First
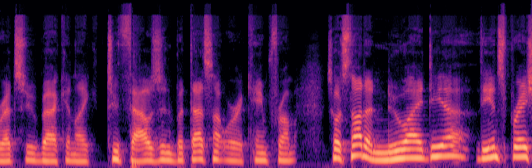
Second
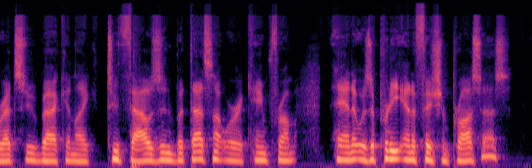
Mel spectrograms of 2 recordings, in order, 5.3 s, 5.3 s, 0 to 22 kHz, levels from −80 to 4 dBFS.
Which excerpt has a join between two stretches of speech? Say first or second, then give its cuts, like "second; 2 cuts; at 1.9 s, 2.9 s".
second; 1 cut; at 3.2 s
